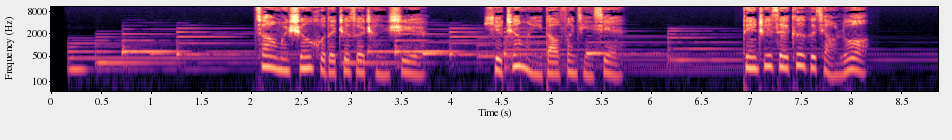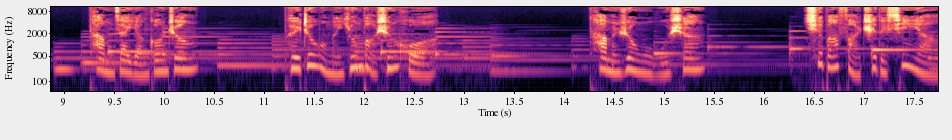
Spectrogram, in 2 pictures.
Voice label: 女, 独白, 城市旁白, 年轻向上

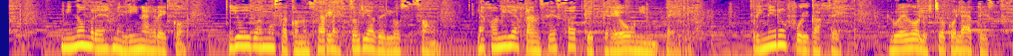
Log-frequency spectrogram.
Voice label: 西班牙女声

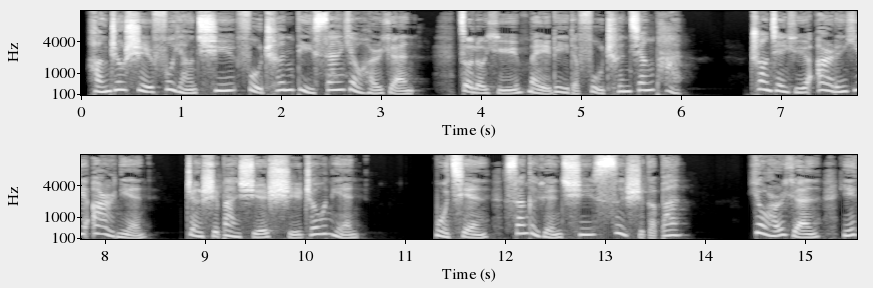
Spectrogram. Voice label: 女 学校宣传; 大气知性; 成熟知性; 杭州富春幼儿园

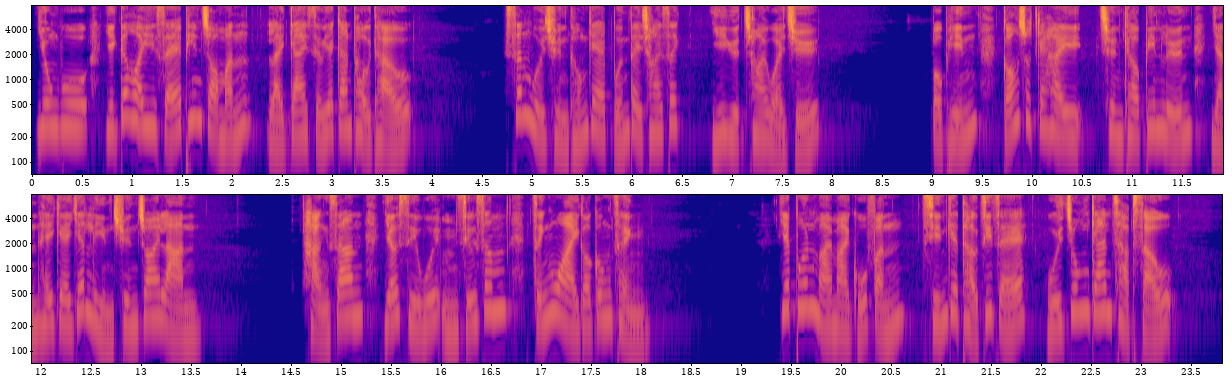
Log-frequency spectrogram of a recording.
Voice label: 女粤-专题配音

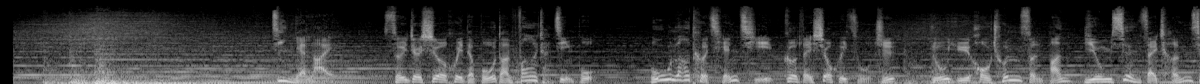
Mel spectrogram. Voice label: 男 党建专题 大气激昂; 大气主流; 大气浑厚

